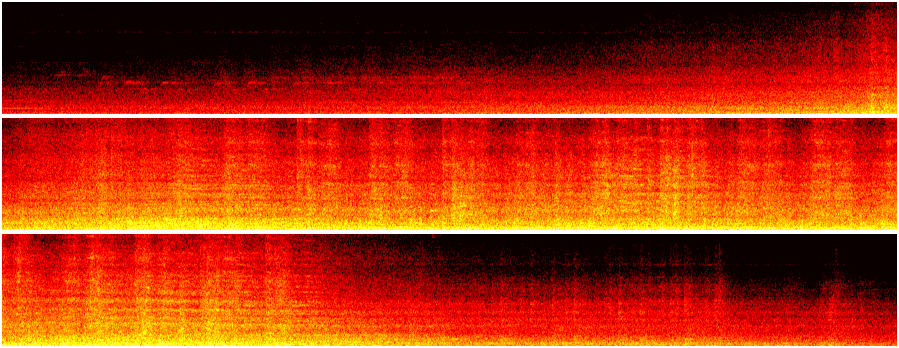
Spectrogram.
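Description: A freight train of Taki tank wagons passes at fairly high speed, its wheels clattering hard over the rail joints in a quick, repeating rhythm. The sound builds from about four seconds in, is loud for roughly twelve seconds, then fades away.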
